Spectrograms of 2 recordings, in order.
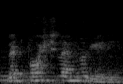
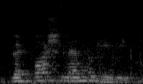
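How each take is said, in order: Both takes have the same delivery.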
